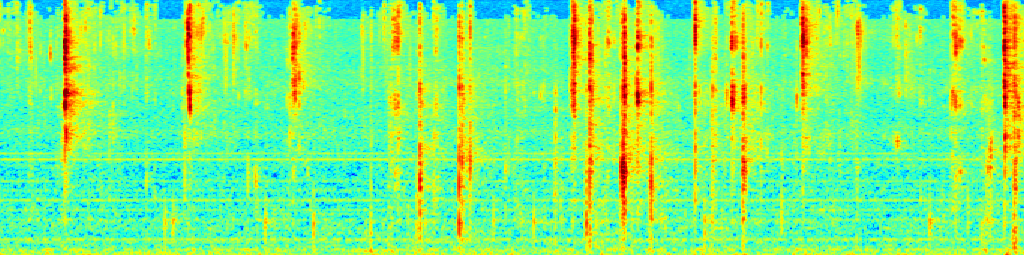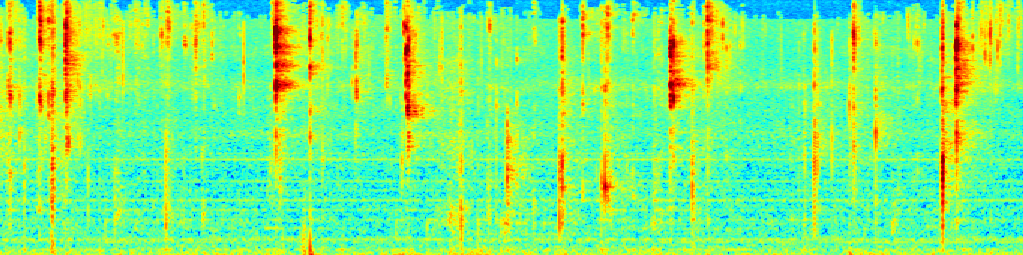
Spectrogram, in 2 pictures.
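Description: Close-miked chewing and biting of curried chicken leg pieces: irregular short clicks and smacks of the mouth and teeth on the meat, with no speech.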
